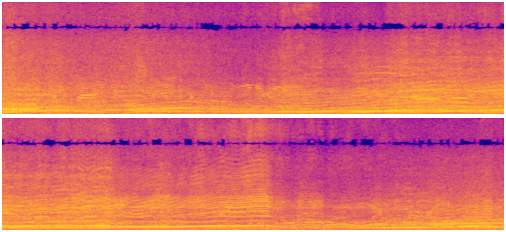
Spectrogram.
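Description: Several quarter midget race cars' small engines running together on a dirt oval. Their pitches rise and fall and cross one another as the cars lap.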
